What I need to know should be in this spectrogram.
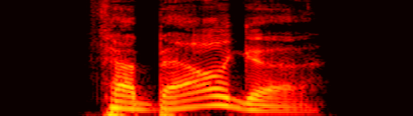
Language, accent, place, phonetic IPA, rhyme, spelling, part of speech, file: German, Germany, Berlin, [fɛɐ̯ˈbɛʁɡə], -ɛʁɡə, verberge, verb, De-verberge.ogg
- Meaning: inflection of verbergen: 1. first-person singular present 2. first/third-person singular subjunctive I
